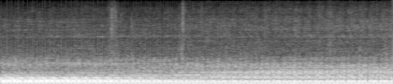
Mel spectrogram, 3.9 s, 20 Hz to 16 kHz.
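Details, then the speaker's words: 2007 Chevy Avalanche V8 after AFM/DOD delete and performance cam, with headers and dual exhaust, at cold start on a chilly day: a deep, lumpy, steady idle of about three beats a second, no ticks or knocks, healthy. "it's pretty chilly out here too but it's not cold but it's definitely not summer time but yeah sounds real happy i like it"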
